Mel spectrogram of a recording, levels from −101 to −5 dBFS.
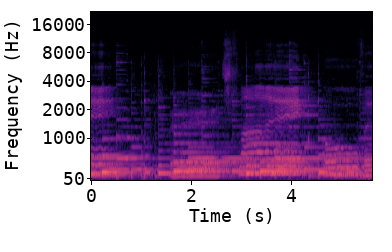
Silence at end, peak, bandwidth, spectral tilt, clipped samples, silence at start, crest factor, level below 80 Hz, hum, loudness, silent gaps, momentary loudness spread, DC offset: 0 s; -30 dBFS; 13.5 kHz; -7.5 dB/octave; under 0.1%; 0 s; 14 dB; -80 dBFS; none; -46 LUFS; none; 8 LU; under 0.1%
